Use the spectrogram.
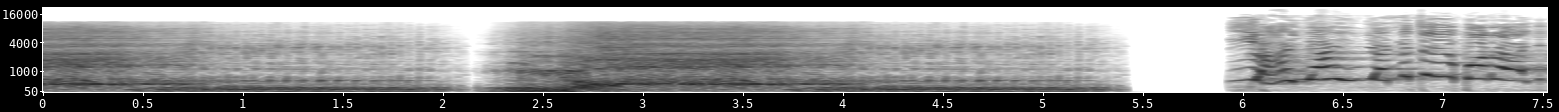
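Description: A cartoon bull bellows in long, loud, roaring blasts, two sustained roars broken by a brief dip, followed after a short silence by a high animated voice talking.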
